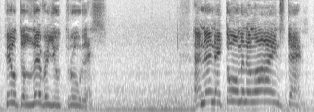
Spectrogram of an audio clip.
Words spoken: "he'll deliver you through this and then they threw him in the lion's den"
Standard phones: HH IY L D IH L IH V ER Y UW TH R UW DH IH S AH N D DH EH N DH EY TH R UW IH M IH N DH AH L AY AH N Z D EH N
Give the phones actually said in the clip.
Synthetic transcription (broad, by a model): HH IY L D IH L IH V ER Y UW TH R UW DH IH S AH N DH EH N DH EY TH UW IH M IH N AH L AY AH N Z D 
